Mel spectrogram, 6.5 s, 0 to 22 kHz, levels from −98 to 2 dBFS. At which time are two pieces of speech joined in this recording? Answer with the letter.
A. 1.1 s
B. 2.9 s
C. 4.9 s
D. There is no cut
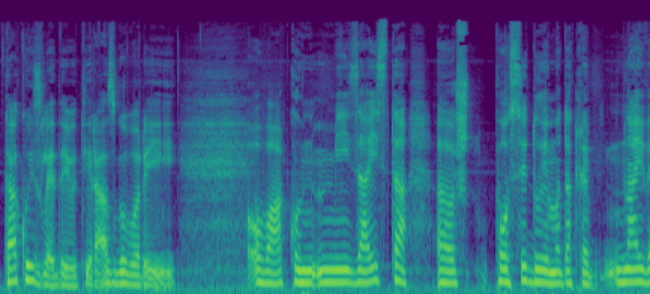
D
